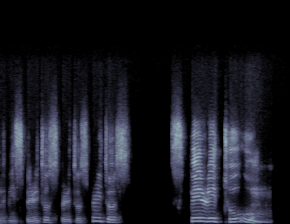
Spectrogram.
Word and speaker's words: spirituum: be spiritus, spiritus, spiritus, spirituum. Don't forget, we always need to pronounce each vowel, okay? So it's spirituum, spirituum.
